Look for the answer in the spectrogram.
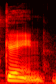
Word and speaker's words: Gein: Three different pronunciations. – We just had three different. So it's Gein.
